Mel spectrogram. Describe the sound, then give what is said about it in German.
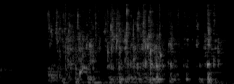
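Lemonade is poured into a glass in one steady, splashy stream lasting about two seconds, starting abruptly after a brief hush and ending with a few trickles. No one speaks. “Und hier, du blätterst hier die Limo ins Glas.”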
